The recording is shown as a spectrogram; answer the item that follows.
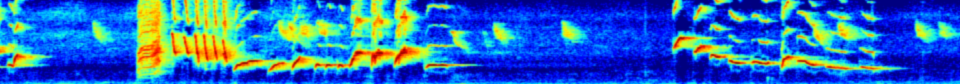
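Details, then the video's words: Greater green leafbird singing a buzzy rattling trill that runs into a string of rising whistled notes, then, after a pause, a quick series of descending high chirps. "Suara burung Cucak Hijau"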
